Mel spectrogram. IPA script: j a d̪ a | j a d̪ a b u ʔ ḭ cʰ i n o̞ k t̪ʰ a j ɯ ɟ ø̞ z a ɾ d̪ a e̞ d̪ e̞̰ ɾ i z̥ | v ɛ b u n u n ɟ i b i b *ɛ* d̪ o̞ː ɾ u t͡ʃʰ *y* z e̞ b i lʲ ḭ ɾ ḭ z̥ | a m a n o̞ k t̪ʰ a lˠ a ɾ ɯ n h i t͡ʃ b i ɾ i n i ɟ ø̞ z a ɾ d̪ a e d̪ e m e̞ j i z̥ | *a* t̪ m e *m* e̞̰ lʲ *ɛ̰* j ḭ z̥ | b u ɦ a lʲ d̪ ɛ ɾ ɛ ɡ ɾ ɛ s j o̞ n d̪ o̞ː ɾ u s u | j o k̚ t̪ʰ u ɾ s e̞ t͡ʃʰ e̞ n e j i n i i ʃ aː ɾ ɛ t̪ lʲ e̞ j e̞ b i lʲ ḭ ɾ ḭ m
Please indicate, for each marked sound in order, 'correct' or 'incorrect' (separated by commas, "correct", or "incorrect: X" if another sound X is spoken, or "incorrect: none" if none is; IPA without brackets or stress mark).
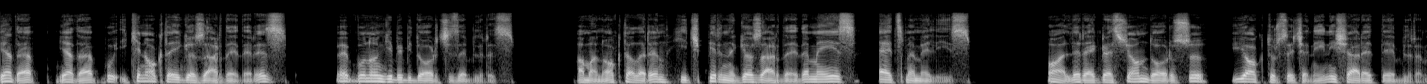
incorrect: i, incorrect: i, incorrect: ɛ, correct, incorrect: ḭ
